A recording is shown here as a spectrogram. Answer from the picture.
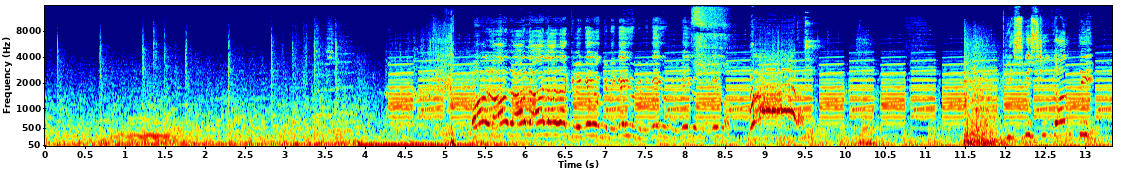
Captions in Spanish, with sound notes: Que es eso? Alá, alá, alá Que me caigo! que me caigo, que me caigo! Que me caigo que me caigo! (Grita) Que si es gigante!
